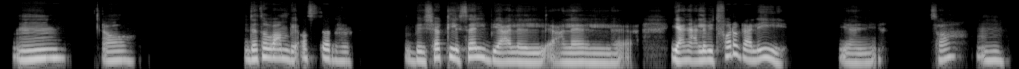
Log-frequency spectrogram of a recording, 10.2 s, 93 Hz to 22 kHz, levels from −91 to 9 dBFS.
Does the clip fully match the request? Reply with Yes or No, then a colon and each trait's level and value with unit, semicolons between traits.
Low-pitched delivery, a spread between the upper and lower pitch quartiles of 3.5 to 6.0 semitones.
No: high, 195 Hz; average, 4.0 semitones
